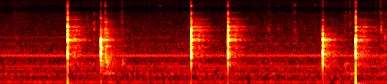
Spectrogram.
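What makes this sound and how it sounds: An abrasive grinding wheel with microfractures or cracks is tapped six times, in three pairs of quick taps. Each tap is a short, dull click that dies away almost instantly with no ringing, giving the dead sound of a cracked, bad wheel.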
